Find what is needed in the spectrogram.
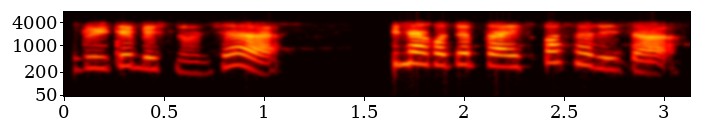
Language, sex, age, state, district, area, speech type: Nepali, female, 30-45, West Bengal, Jalpaiguri, rural, conversation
